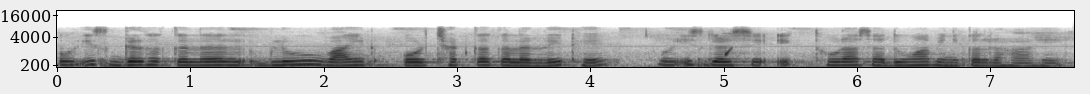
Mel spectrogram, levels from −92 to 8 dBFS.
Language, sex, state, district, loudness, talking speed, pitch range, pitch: Hindi, female, Arunachal Pradesh, Papum Pare, -15 LUFS, 195 wpm, 185-205 Hz, 195 Hz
